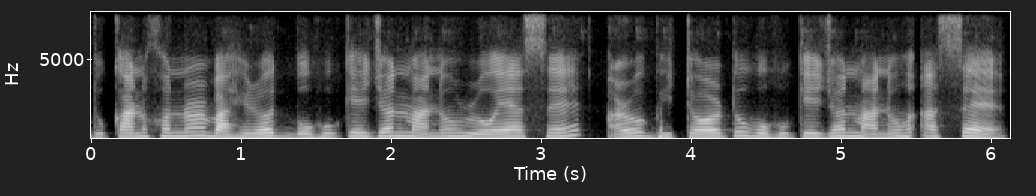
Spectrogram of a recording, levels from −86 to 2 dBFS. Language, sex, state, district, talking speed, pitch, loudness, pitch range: Assamese, female, Assam, Hailakandi, 105 wpm, 215 Hz, -20 LUFS, 205-225 Hz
